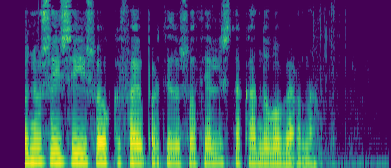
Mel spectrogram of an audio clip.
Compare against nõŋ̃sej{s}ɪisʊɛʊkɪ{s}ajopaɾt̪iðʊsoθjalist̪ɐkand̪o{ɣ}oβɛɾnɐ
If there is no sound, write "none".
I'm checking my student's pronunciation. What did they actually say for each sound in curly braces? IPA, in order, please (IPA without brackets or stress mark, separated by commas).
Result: s, f, ɣ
